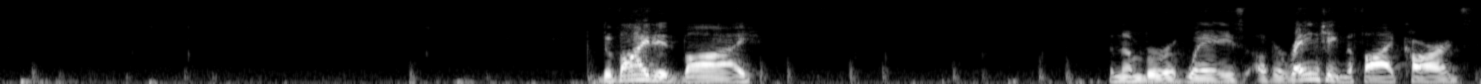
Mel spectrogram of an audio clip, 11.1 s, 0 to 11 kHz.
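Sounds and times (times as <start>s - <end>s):
handwriting strokes writing out a number: 0.0s - 8.6s
speech: 4.5s - 5.8s, 8.4s - 11.0s.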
